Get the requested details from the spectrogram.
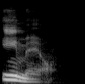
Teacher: the stress will be at the beginning.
